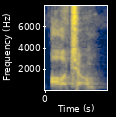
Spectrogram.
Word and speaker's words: autumn: AUTUMN। आप यहां देख पाएंगे कि लेटर M जो है वो N के पहले है और इस तरह से N की प्रोनाउंस नहीं की जाती है, तो इसे हम लोग क्या पढ़ेंगे? ऑटम, ना कि ऑटम।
